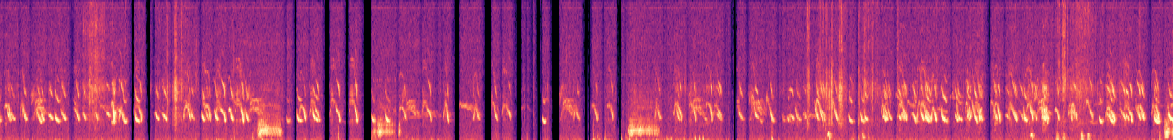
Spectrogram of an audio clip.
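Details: Hen with her chicks in the countryside: steady high peeping from many chicks throughout, with a few lower clucking sounds from the hen mixed in and short dropouts.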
